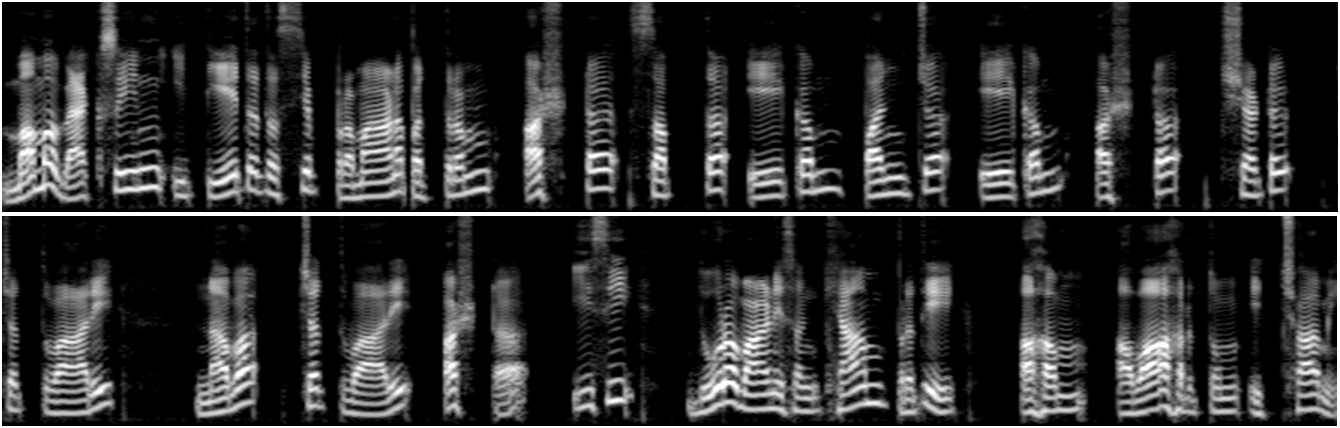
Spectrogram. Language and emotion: Sanskrit, neutral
